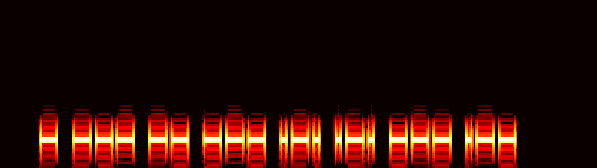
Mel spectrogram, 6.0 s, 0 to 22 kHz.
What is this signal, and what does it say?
Morse code, heard as a keyed tone, about 22 wpm, 700 Hz. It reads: TOMORROW
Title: Sentences from Top 1100 Words - New Word Drill - 22wpm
